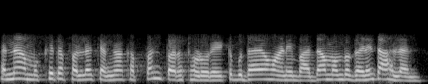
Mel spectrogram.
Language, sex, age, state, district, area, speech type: Sindhi, female, 30-45, Madhya Pradesh, Katni, urban, conversation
